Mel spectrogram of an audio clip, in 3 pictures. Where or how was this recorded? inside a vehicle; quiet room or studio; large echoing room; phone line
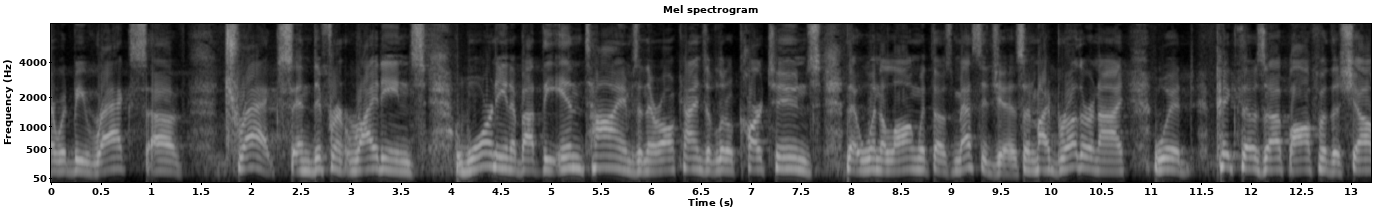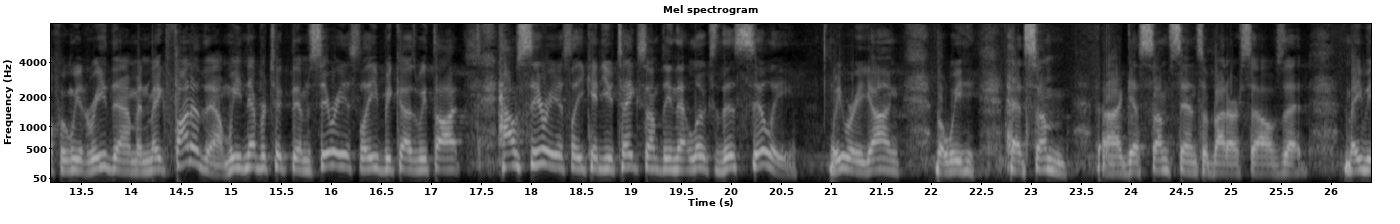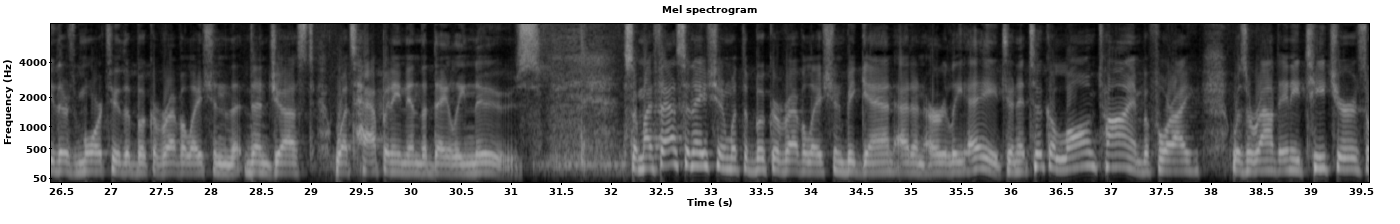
large echoing room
